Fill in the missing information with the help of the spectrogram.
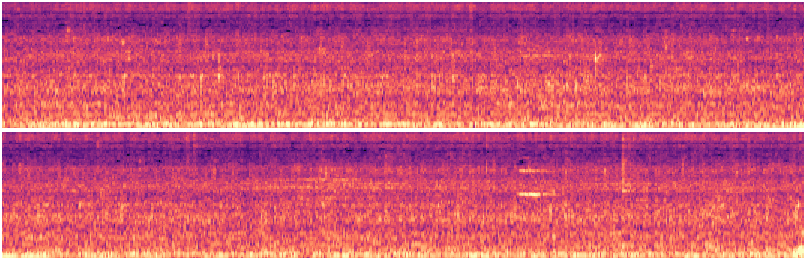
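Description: Spiced water for a fish curry boiling in a wok on a gas burner: steady bubbling.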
